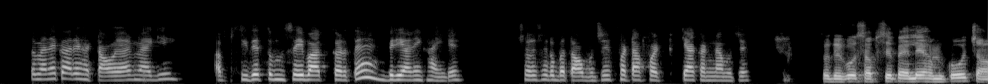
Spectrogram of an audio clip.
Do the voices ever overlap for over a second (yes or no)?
no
